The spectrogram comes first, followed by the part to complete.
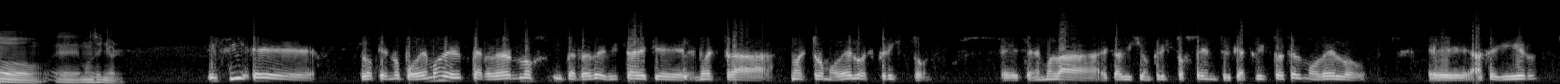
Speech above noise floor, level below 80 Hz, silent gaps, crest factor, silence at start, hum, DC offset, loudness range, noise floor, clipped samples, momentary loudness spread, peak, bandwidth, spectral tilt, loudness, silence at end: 38 dB; -68 dBFS; none; 16 dB; 0 s; none; under 0.1%; 3 LU; -58 dBFS; under 0.1%; 9 LU; -6 dBFS; 7.8 kHz; -7.5 dB/octave; -21 LUFS; 0.25 s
